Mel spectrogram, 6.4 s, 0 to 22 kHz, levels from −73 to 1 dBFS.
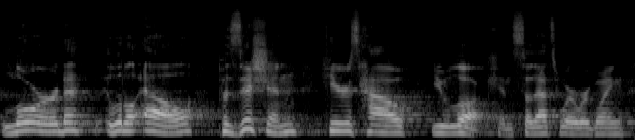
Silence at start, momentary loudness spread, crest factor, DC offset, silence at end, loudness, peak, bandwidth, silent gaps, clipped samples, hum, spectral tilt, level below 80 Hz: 0 s; 10 LU; 16 dB; under 0.1%; 0 s; -33 LUFS; -18 dBFS; over 20 kHz; none; under 0.1%; none; -5.5 dB/octave; under -90 dBFS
